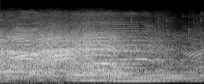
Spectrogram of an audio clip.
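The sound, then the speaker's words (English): An audience shouts back together in a loud, overlapping burst of many voices, sustained for about two seconds before easing off slightly at the end. “Somebody scream, I don't got it!”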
